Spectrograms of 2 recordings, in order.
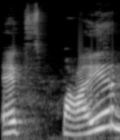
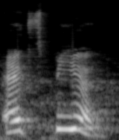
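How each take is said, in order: First: The ending sounds like 'pire'. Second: The ending sounds like 'peer'. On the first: The speaker calls it right. "इसको एक्सपायर बोलना है" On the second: The speaker calls it wrong. "अब कई बच्चे इसको क्या बोलते हैं, एक्सपियर, तो इसको एक्सपियर नहीं बोलना"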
